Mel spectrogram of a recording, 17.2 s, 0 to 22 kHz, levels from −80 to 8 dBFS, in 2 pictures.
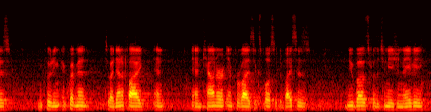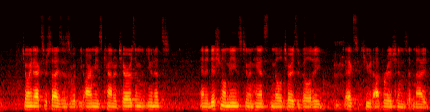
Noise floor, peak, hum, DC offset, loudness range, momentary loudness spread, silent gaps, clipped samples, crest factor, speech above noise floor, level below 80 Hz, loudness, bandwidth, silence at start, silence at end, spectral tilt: -47 dBFS; -8 dBFS; none; under 0.1%; 4 LU; 19 LU; none; under 0.1%; 20 dB; 20 dB; -76 dBFS; -27 LUFS; 12 kHz; 0 s; 0 s; -7.5 dB/octave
